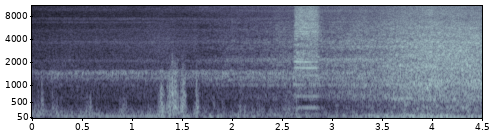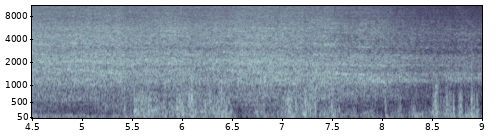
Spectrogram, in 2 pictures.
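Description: A diesel locomotive hauling passenger carriages gives a brief horn toot about a third of the way in, then passes close by: engine rumble and the rising rush and clatter of wheels on rail as the carriages roll past.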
